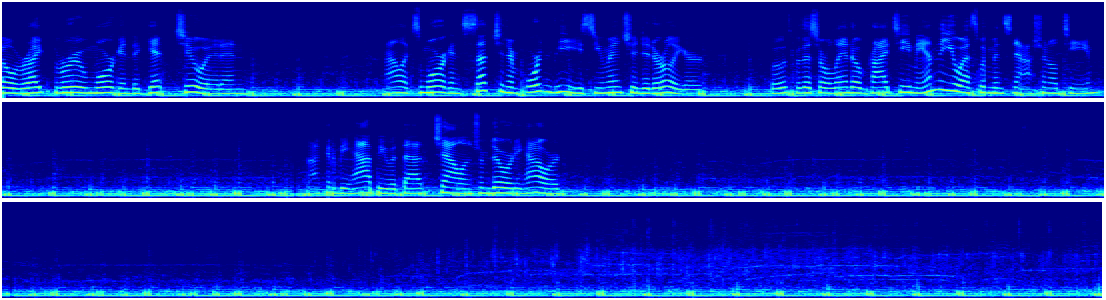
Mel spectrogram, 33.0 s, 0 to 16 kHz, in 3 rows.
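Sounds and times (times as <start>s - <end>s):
low bass with regular beat: 0.0s - 33.0s.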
